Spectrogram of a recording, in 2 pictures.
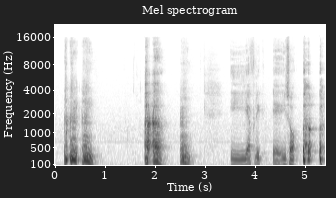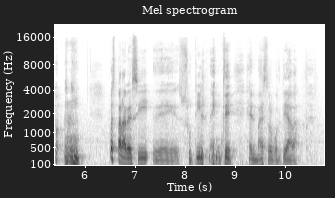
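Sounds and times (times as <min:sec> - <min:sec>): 
person clearing throat: 0:00.2 - 0:01.0, 0:01.8 - 0:02.8, 0:05.0 - 0:06.0
speech: 0:00.6 - 0:00.9, 0:03.8 - 0:10.6.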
